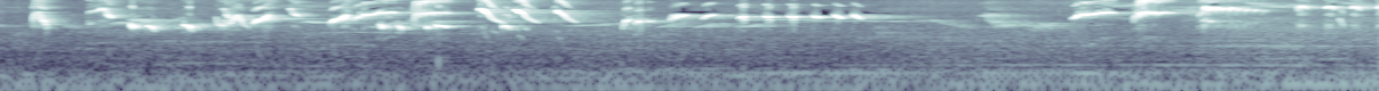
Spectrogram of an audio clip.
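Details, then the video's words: Orange-headed thrush in a morning recording from Kubutambahan, Singaraja, Bali, used to coax quiet birds into singing: a fast, varied run of bright whistles, slurred chirps and sharp high notes, a short pause, then more whistled phrases. "ANIS MERAH Gacor dan Teleran Suaranya Bikin Burung Yang Awalnya Malas Bunyi Ngedrop Bahkan Macet"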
